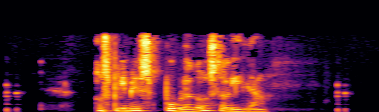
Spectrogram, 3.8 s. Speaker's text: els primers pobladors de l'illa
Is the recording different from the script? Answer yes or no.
no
